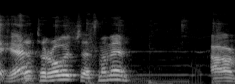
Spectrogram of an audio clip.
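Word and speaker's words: Todorović: We got Punahale Soriano taking on Dusko Todorovic. That's how you say it? Yeah, Todorovic, that's my man.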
